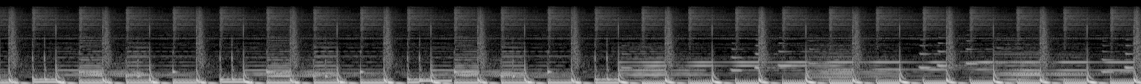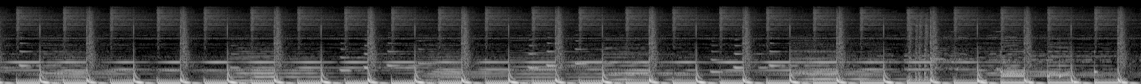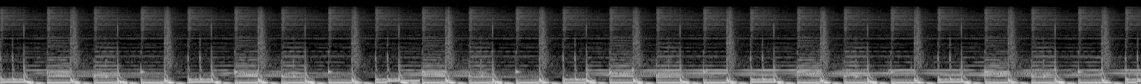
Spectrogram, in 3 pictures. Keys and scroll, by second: 18.8 ctrl+t.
